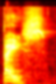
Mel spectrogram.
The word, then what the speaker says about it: BACE: These were known as Basic Automated Checkout Equipment, or BACE, pronounced BASE.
